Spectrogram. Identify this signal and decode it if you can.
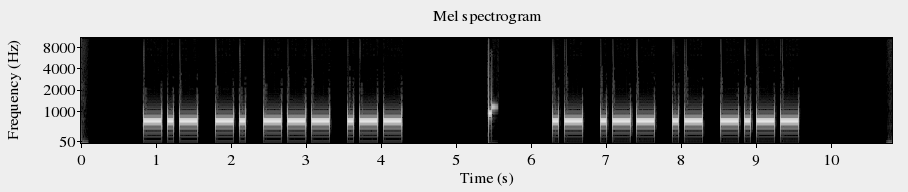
Morse code, heard as a keyed tone, about 15 wpm, 700 Hz. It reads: KNOW AWAY
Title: Sets of 2 Words - New Word Drill - 15wpm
